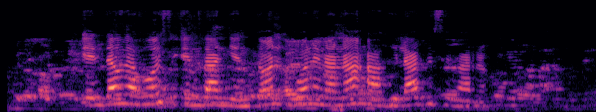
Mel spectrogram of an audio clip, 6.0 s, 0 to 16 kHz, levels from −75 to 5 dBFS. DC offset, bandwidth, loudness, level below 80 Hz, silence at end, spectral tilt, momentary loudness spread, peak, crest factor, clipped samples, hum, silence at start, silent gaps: under 0.1%; 11.5 kHz; -23 LUFS; -62 dBFS; 0.35 s; -4 dB/octave; 19 LU; -4 dBFS; 20 dB; under 0.1%; none; 0.15 s; none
